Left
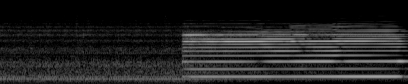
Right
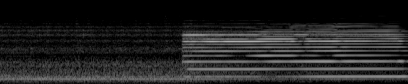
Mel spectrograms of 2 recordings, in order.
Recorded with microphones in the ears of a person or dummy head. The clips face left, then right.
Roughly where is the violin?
Left.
